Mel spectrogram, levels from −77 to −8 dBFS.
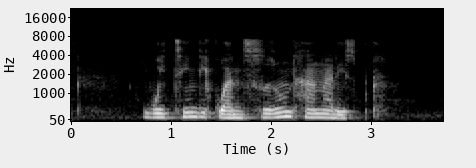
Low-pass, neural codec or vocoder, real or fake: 7.2 kHz; none; real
